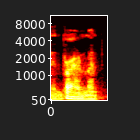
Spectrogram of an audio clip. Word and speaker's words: environment: And I think there are a lot of people that just aren't aware that that first N is there in environment. I put in a reminder, if you know the related word environs, it may help remind you, but I'm afraid that the people who misspell it probably don't know the word environs either. – Mm-hmm. Yeah. When you drop the N entirely, it's not necessarily going to set many people's teeth on edge, I wouldn't think.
